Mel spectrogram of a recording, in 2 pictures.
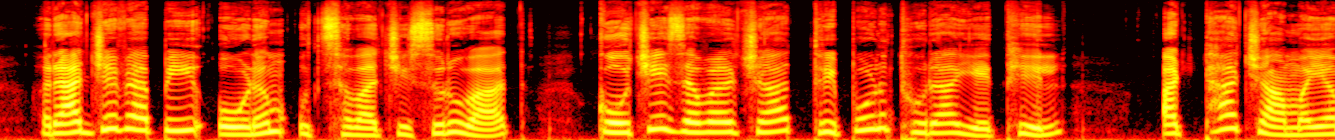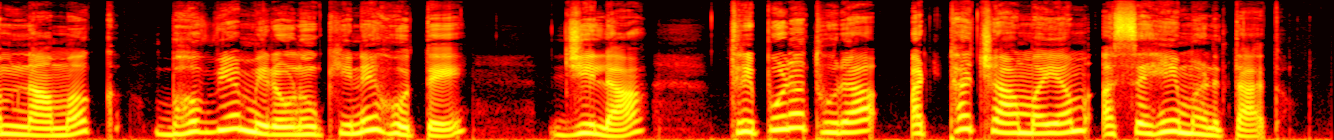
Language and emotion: Marathi, neutral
